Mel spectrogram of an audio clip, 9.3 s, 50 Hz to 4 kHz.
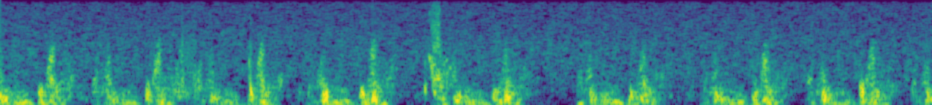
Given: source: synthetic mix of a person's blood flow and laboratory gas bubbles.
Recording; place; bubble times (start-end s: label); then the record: Doppler ultrasound of blood flow; precordium
1.76-1.97 s: bubbles
2.46-2.54 s: bubbles
4.22-4.54 s: bubbles
From the record:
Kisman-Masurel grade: 122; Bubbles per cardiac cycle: 1 to 2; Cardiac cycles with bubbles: 10 to 50%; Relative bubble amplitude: moderate (0.250 to 0.450); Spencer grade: 2 (many but less than half of the cardiac periods contain bubble signals, singularly or in groups); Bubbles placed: anywhere in the cardiac cycle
